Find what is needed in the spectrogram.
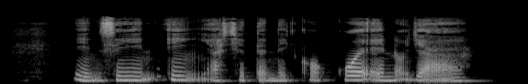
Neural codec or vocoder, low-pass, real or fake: none; 9.9 kHz; real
